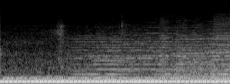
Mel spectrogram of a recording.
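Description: A car engine idling steadily, a low even rumble, while orchestral background music fades in over it.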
